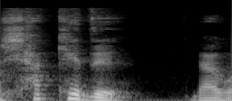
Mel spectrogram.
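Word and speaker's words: שקד: 살구나무는 히브리어 발음으로 샤케드라고 하는데 지켜보다라는 히브리어 발음이 쇼케드입니다. 샤케드와 쇼케드.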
